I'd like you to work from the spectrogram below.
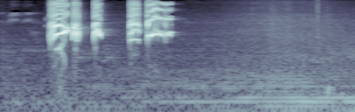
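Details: Orange-headed thrush in morning song, used to prompt silent males to respond; a quick run of five high, complex chattering and whistled notes, then quiet with faint low background hum.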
